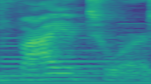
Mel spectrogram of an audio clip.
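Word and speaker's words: Viator: But anyway, what went well is um used ViTour. So ViTour is I'll spell it V I A T O R.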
